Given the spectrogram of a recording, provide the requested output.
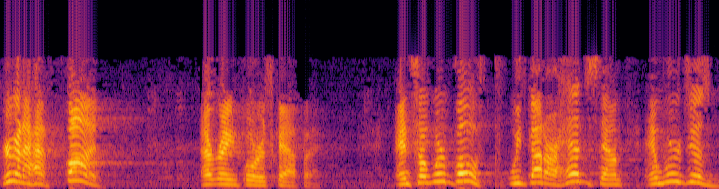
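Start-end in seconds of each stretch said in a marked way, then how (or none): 0.0-3.1 loud mock scolding of the kids; mock scolding parents. Parents telling cold kids to keep walking, loud mock scolding. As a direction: bark it like a fed-up parent, half joking. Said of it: "We're like".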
